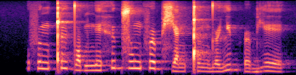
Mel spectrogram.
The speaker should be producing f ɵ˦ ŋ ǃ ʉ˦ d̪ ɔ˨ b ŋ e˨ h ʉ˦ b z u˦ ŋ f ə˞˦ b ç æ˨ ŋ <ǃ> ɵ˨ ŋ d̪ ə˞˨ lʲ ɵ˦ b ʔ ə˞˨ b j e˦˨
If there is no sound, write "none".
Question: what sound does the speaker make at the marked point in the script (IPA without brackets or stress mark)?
ǃ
